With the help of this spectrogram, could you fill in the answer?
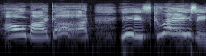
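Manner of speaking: high, slow, drawn-out panic; hammed-up frightened Willie; panicked gasp. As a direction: squeal in terror.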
